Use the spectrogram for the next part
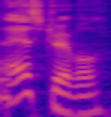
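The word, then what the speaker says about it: Asdrúbal: I'm a little worried about Azdrubal. – Oh, were we calling him Astrubal? – Astrubal. That's the proper pronunciation.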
